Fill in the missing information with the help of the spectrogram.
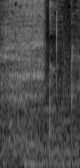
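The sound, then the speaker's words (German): Loud rubbing and scraping right against a microphone as a cat scratches itself on it: a dense rasping friction with a few sharper bumps and scratches. “Das, das Ruckeln, was ihr hört, das ist, der, das ist unser Leo. Er hat entdeckt, dass man sich an meinem Mikrofon auch kratzen kann”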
